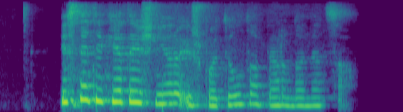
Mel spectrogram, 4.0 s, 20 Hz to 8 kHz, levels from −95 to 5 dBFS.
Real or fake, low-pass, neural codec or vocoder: real; 7.2 kHz; none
